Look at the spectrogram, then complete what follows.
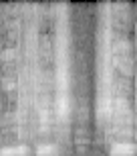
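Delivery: loud, high-pitched hollered yell. Calling out to Morthos to stop, yelling. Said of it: "I'm yelling again".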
